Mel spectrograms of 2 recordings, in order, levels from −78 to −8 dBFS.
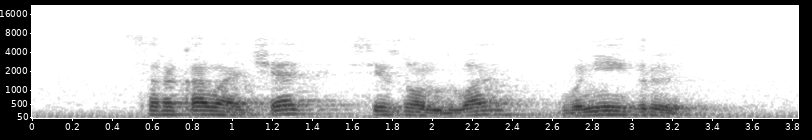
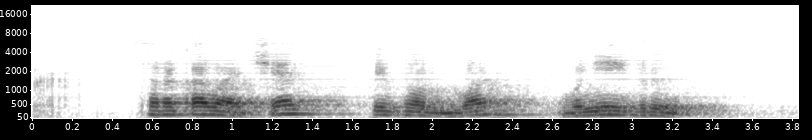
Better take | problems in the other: first | noise reduction (neural separator model SepFormer DNS4)

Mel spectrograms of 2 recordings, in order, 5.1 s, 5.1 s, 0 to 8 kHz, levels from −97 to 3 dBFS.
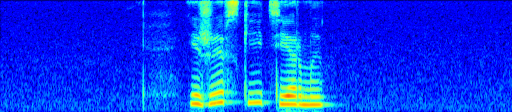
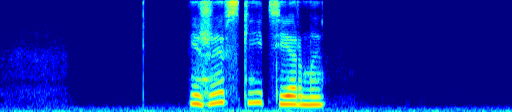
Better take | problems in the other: first | noise reduction (neural diffusion model UNIVERSE++)

